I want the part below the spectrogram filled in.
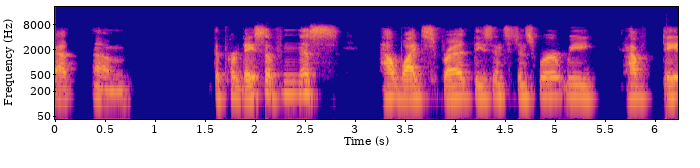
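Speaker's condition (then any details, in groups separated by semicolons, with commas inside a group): No condition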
